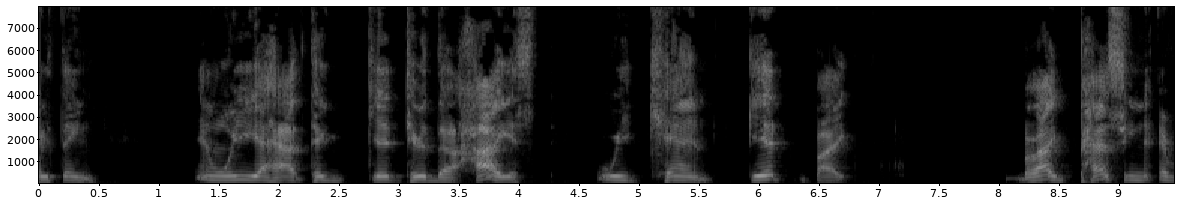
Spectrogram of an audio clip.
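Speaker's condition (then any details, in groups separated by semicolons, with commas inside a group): Cerebral palsy; fine motor impairment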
